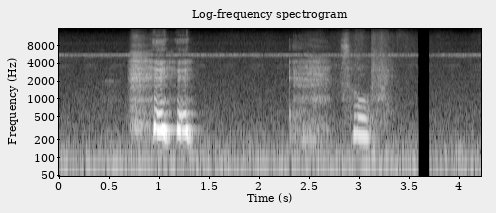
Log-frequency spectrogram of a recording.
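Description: A young woman laughs briefly.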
